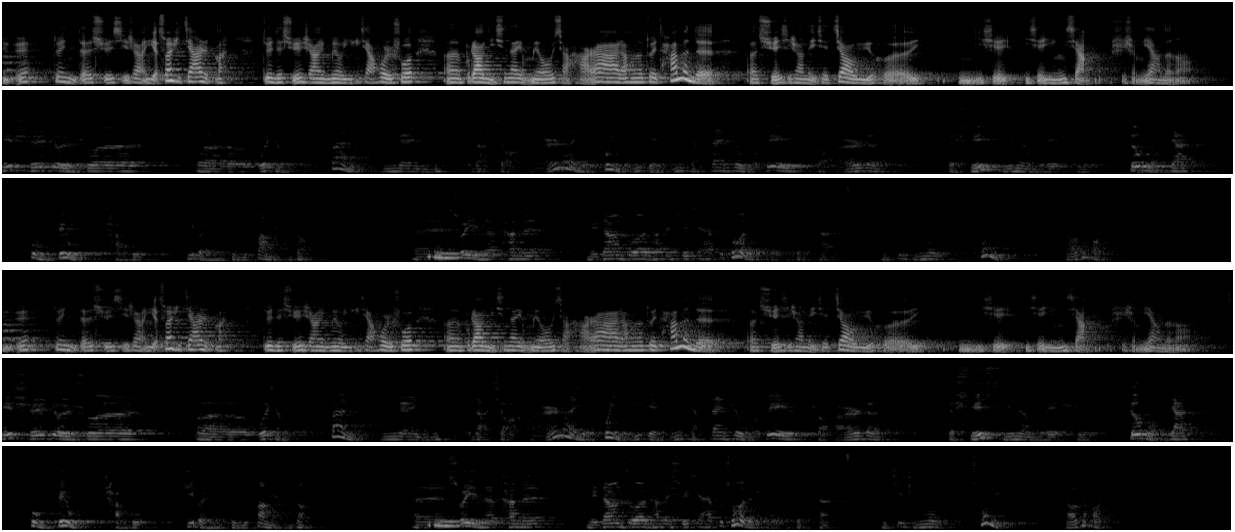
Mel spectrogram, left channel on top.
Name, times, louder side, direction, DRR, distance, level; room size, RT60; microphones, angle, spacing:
voice 1, 0.0-2.3 2.6-7.1 7.4-9.2 9.6-11.9 28.9-29.2, left 3 dB, 35° left, 13 dB, 0.4 m, -32 dB
voice 2, 12.2-13.7 14.2-15.2 15.6-21.1 21.8-24.2 24.9-26.1 26.4-27.7 28.7-30.0 30.5-32.9 33.5-34.6 35.3-35.6, right 3 dB, 35° right, 3 dB, 0.7 m, -50 dB
12.5 x 5.8 x 7.8 m, 1.4 s
head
